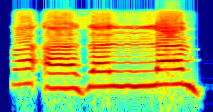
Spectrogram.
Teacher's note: زا سختی سے اور لام دو بار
